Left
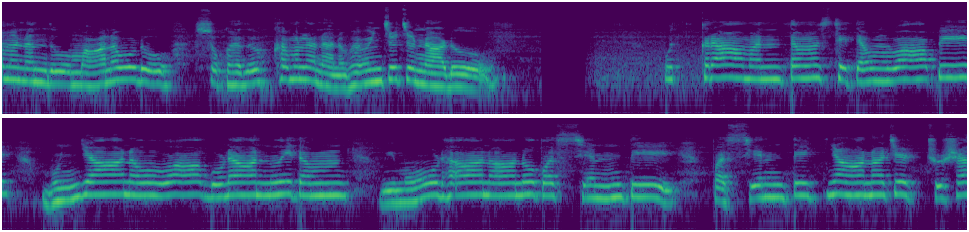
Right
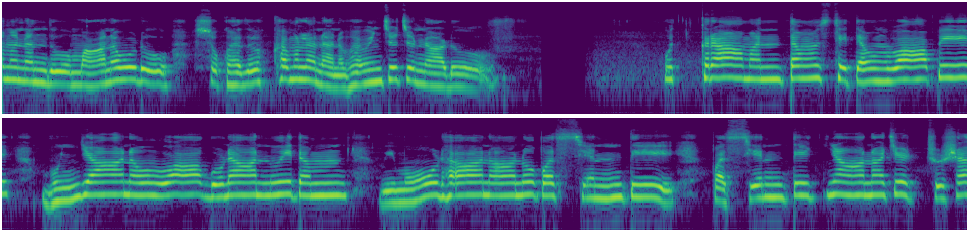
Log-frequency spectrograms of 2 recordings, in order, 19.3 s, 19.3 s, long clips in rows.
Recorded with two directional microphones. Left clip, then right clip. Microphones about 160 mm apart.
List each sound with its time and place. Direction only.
0.0 s speech: 45° right (ahead or behind)
4.1 s speech: 25° right (ahead or behind)
6.6 s speech: 60° right (ahead or behind); by 9.0 s 40° right (ahead or behind)
9.0 s speech: 55° right (ahead or behind)
12.7 s speech: 40° right (ahead or behind)
13.9 s speech: 55° right (ahead or behind)
15.6 s speech: 40° right (ahead or behind)
15.9 s speech: 55° right (ahead or behind)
